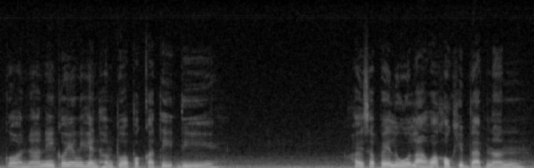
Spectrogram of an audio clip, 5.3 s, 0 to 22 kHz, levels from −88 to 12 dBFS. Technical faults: none

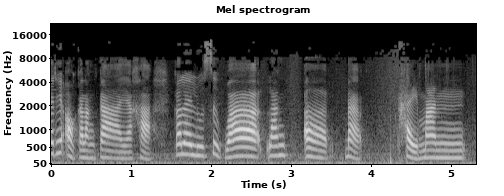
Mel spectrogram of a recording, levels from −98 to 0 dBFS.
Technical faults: MP2 compression

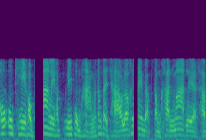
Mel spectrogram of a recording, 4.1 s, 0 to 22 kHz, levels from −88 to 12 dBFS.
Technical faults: packet loss filled with silence

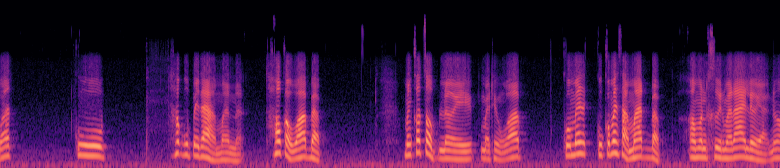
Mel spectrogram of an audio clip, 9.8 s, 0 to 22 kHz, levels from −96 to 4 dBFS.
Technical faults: Bluetooth SBC compression

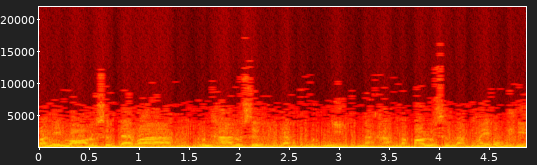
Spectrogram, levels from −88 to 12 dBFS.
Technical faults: stuck bit; WMA compression

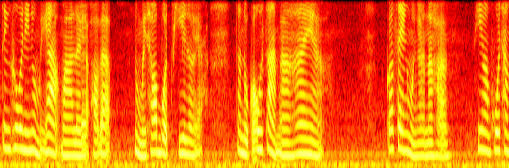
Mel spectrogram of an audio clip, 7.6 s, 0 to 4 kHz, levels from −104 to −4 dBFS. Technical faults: short concealed packet loss

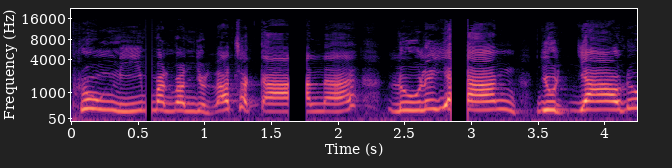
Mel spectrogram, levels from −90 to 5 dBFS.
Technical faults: block of digital silence

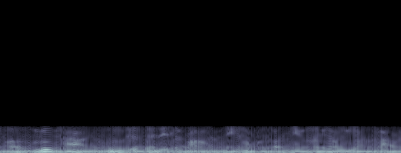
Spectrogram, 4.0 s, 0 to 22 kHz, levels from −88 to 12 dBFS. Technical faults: Codec 2 vocoder

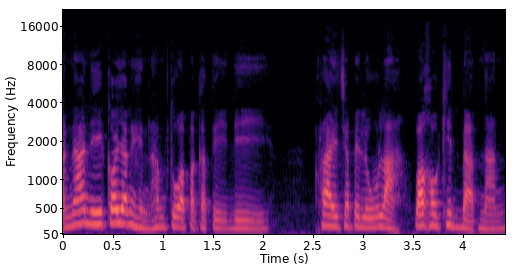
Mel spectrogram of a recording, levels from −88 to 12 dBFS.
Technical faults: none

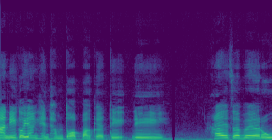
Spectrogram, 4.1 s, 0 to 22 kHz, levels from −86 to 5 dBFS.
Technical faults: time-stretched section; digital broadcast dropout

